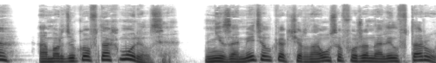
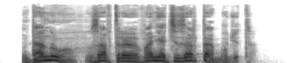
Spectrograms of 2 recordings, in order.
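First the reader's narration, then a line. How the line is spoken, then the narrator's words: Grumbling. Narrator (Russian): пробурчал Мордюков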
